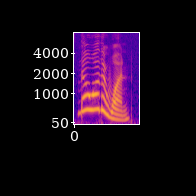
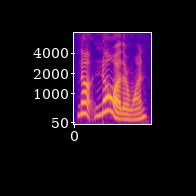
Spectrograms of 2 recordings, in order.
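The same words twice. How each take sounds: First: "No other one" said higher and louder, with the stress on "other"; emphatic repeat. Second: Said in the usual way. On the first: Real, not acted. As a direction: hit "other" hard to drive the point home.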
